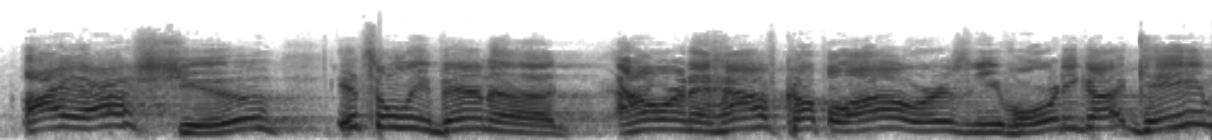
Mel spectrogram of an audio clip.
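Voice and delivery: a father who doesn't buy the story; suspicious old Isaac. Acted. Isaac suspicious, questioning his son.

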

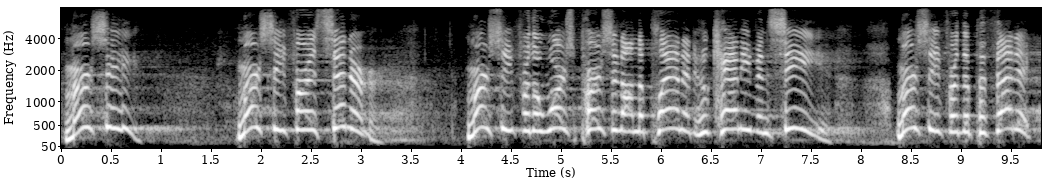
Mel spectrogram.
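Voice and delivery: high desperate pleading cry; crying out for mercy. Acted. Blind men crying out to Jesus, desperate high plea. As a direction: beg at the top of the lungs. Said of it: "It's shouted at the top of their lungs".

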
